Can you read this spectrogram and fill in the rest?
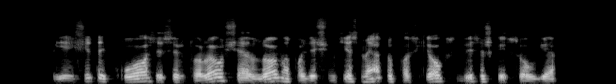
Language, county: Lithuanian, Kaunas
